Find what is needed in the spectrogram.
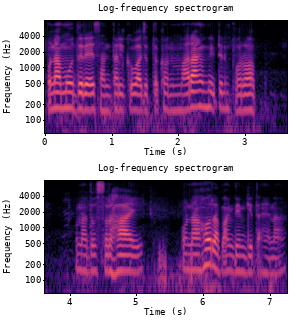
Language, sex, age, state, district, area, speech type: Santali, male, 18-30, West Bengal, Purba Bardhaman, rural, spontaneous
